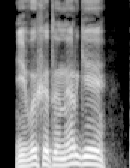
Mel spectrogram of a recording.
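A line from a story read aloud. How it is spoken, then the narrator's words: Tired question. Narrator (Russian): устало спросил я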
